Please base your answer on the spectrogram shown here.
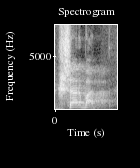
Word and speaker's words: शरबत: उसी प्रकार से शरबत, शरबत, ये गलत हो गया, शरबत सुनने में अच्छा लगता है।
